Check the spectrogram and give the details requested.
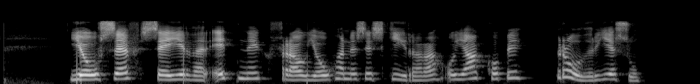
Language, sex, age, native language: Icelandic, female, 40-49, Icelandic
